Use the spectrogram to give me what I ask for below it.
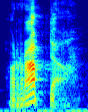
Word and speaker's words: Rhapta: and yes I looked it up it is pronounced rapta the people of this Grand City of rapta were said to use two different types of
